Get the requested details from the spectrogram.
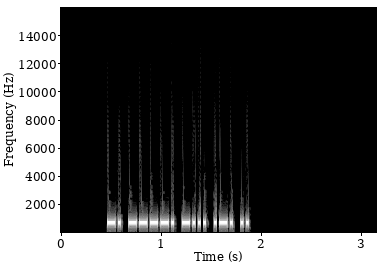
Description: Morse code, heard as a keyed tone, about 59 wpm, 700 Hz. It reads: N9BRI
